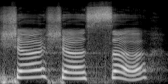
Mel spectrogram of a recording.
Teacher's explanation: श स महाप्राण है और अघोष हैं।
